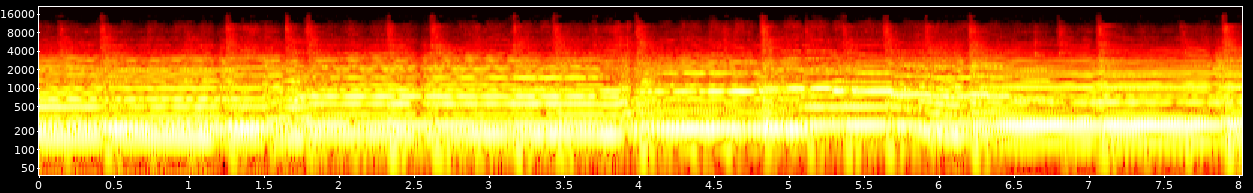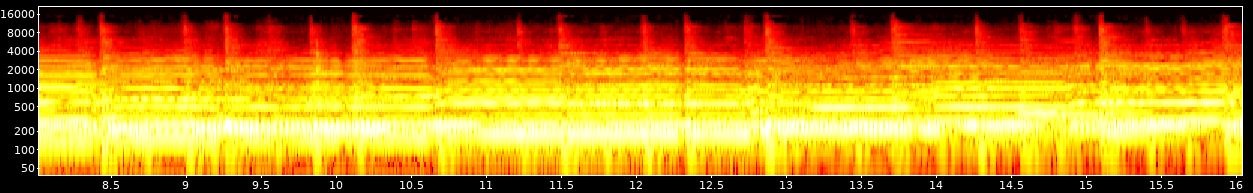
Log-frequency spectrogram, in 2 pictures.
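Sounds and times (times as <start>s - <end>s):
acoustic guitar strummed: 0.0s - 16.0s
bowed cello: 0.0s - 16.0s
held melody line: 0.0s - 16.0s.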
